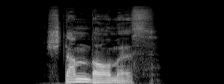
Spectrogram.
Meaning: genitive singular of Stammbaum
- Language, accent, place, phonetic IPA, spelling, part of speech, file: German, Germany, Berlin, [ˈʃtamˌbaʊ̯məs], Stammbaumes, noun, De-Stammbaumes.ogg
